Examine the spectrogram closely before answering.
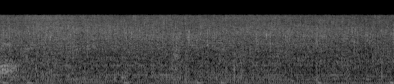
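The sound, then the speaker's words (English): Bacon fries and crisps in a pan with a steady, fairly quiet sizzling hiss, broken by scattered small pops and crackles, with no voices over it. “All right, so let me just toast this bacon up just a little more. You like your bacon crispy?”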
